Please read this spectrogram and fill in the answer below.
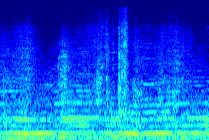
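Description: Distant lawnmower engine running with a steady drone.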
